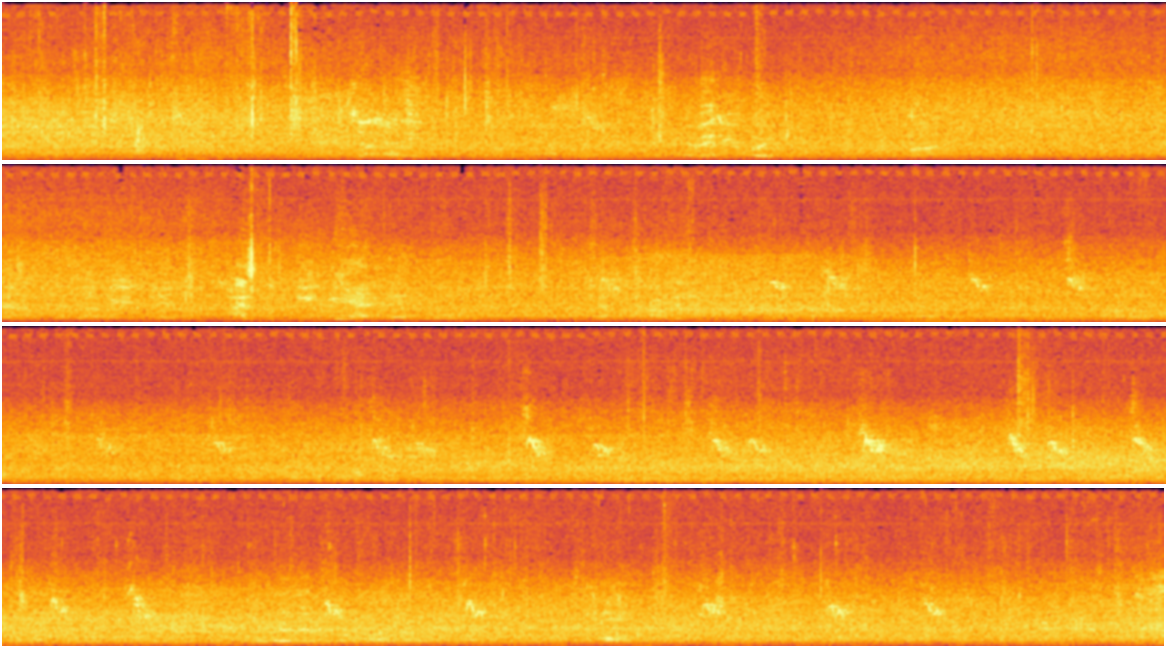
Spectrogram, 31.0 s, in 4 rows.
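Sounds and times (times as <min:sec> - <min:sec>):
outdoor background noise: 0:00.0 - 0:31.0
small birds chirping: 0:02.2 - 0:05.1, 0:17.8 - 0:21.6, 0:22.2 - 0:24.4, 0:25.1 - 0:31.0
faint distant voices: 0:07.5 - 0:31.0.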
